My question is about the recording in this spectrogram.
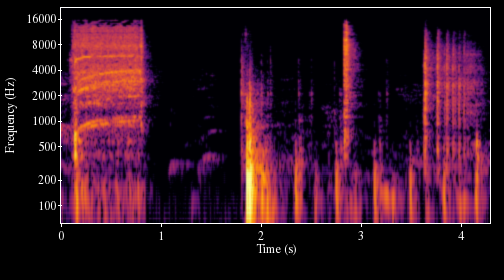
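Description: Power driver running for under a second as it backs a screw out of the top of a tube amp head, then stopping. A few sharp clicks follow.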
